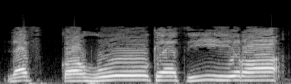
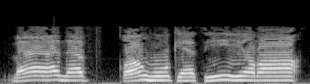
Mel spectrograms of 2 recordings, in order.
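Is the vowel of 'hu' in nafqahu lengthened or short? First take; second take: lengthened; short. First: The vowel after the h is lengthened. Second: The vowel after the h is short. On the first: The speaker calls it wrong. "Tidak boleh kita baca" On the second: The speaker calls it right. "dibaca pendek"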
